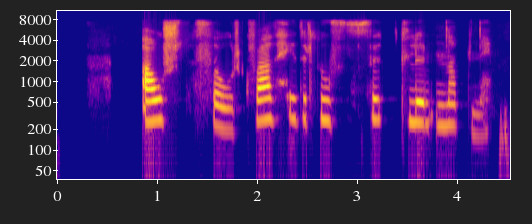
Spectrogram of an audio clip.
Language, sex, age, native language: Icelandic, male, 18-19, Icelandic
